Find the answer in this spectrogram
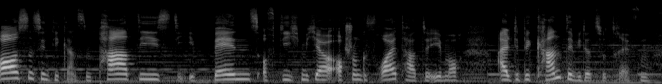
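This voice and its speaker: Music behind a woman speaking at a fairly high pitch. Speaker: TV and event host. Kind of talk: personal vlog talk to camera.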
